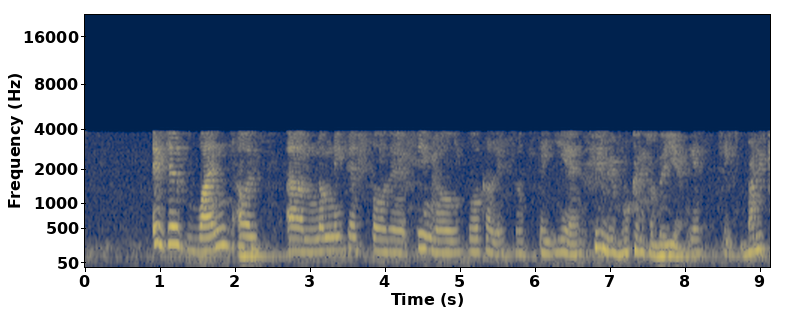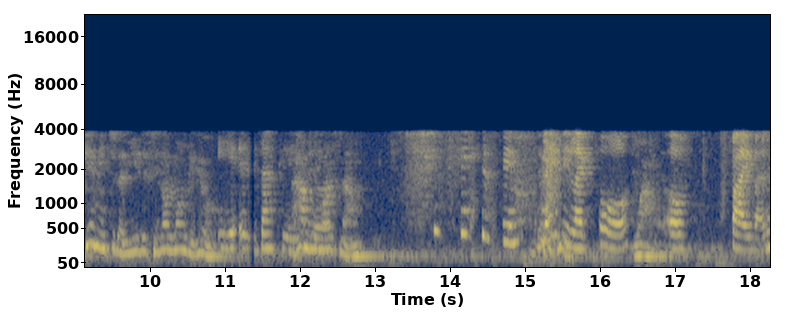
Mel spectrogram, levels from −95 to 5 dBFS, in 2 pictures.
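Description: From 10.22 to 11.40 s, repeated stalls (stutter) occur. The jitter buffer keeps running dry, and the receiver extends the last sound through about a dozen short gaps, the longest 68 ms. Nothing is lost, but the audio drags and hiccups.

From 12.17 to 13.46 s, a jitter buffer slow-down stretches playback to 90% speed at unchanged pitch. Repeated pitch periods add 135 ms, drawing sounds out to rebuild the buffer reserve.

From 15.89 to 17.04 s, a jitter buffer speed-up runs playback at 108% to shed surplus delay. Trimmed pitch periods remove about a tenth of a second, and the audio sounds hurried.

Throughout, the call codec leaves nothing above 4 kHz, which fits G.711 A-law at 64 kbps.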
